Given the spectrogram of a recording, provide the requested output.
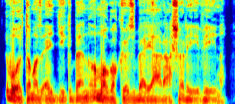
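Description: A man voicing a weary male refugee who answers with sardonic calm. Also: very deep voice, creaky, slightly rough, no room sound, studio quality, heavily acted. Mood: sardonic defiant.

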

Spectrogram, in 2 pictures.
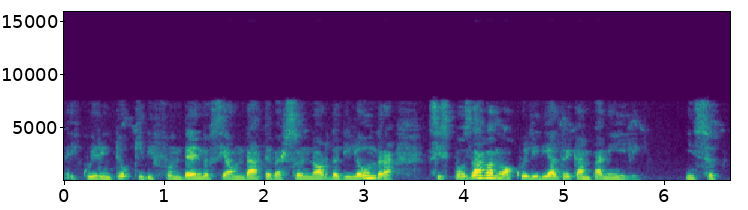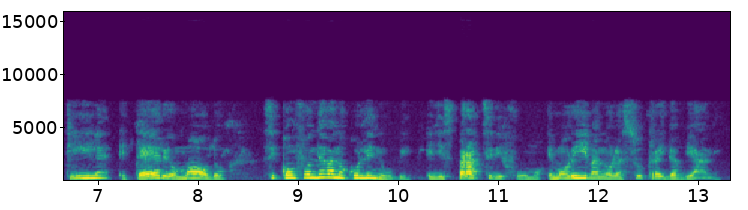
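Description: Woman reading a novel aloud, expressive. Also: mid-range voice, highs cut off. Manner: measured, expressive dramatic reading. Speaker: reader of literature. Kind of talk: literary audiobook reading.

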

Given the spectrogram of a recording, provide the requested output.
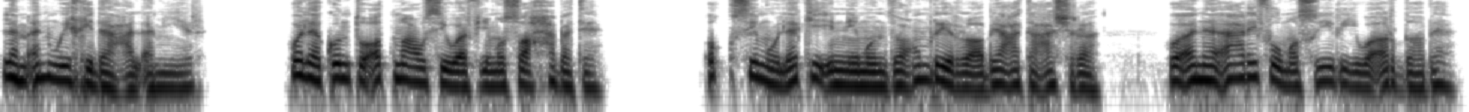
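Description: A man's voice: medium pitch, dark tone, husky, dry recording, clean studio sound. A man voicing an earnest young woman in an audiobook, lifting his voice into a pleading tone.

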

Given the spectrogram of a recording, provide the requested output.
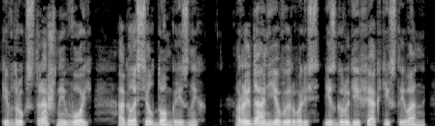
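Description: A man narrates a historical novel in a deep, low voice, measured and expressive. The recording is dry and close, with no room around it. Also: dry recording. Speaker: audiobook narrator. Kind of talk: dramatic reading of a historical novel.

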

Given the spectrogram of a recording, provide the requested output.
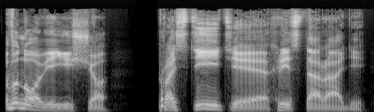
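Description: A man voicing a rough, suspicious hotel corridor servant who barks accusations in an audiobook. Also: deep voice, sing-song, takes it slowly, dry recording, clean studio sound, heavily acted. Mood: apologetic. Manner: shouting, gruff accusations.

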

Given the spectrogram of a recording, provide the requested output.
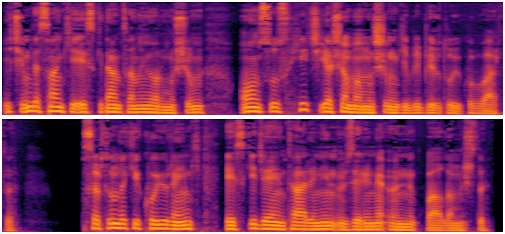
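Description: A man calmly narrating a literary novel in the first person as an audiobook reader. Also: deep voice, no room sound. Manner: calm, measured storytelling.

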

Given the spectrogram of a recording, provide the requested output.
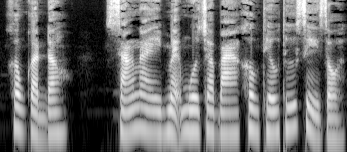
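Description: Woman voicing older male boss, doting father, warm low tone. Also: moderate pace, dry recording, clean studio sound, soft background music, close to an everyday voice. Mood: indulgent. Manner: indulgent, fond.

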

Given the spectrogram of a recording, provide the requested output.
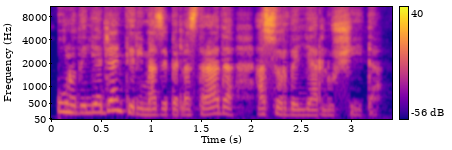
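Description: Woman narrator for a literary audiobook; low, husky, measured. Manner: measured, even storytelling. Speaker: audiobook reader.

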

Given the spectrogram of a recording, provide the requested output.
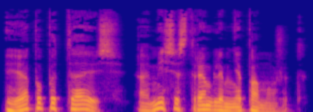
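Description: A man voicing a calm, earnest young man in love in an audiobook, speaking quietly and in a measured way. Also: on the low side, breathy edge, dry recording, clean studio sound, heavily acted. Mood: reassuring.

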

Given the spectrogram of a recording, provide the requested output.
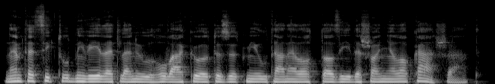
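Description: A man reading the lines of a courteous male police detective who asks gentle, persistent questions, in an audiobook. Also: mid-range voice, little pitch movement, close to an everyday voice.

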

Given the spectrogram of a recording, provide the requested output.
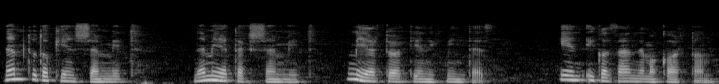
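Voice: mid-range voice, sing-song, darkish tone, highs cut off. An audiobook reader voicing a distraught woman on a farm who pleads and then lashes out shrilly. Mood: desperate.

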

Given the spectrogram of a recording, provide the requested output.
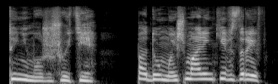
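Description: A woman's voice: mid-range voice, normal speed, no room sound, clean studio sound, natural voice. A woman voicing a flustered male dragon inventor in an audiobook, speaking in a placating, soothing way. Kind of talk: audiobook character voice.

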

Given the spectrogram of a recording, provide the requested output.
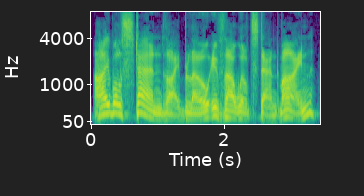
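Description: A man voicing an armored knight who answers threats with calm, mocking courtesy. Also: medium pitch, slow, no room sound, studio quality, full character voice. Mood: teasing. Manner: composed, mildly mocking.

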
